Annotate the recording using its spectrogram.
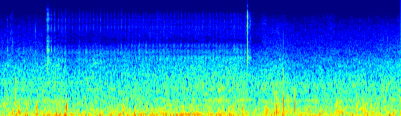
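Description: Steady low rumble of a moving open-top tour bus, with wind buffeting the microphone.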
